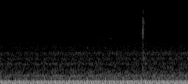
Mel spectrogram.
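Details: Ford OBS truck after installing hood-to-fender shims to fix creaking and popping (suspension, tie rods, wheel bearings already done): steady low engine and road rumble with no creaks or pops from the front end; the body is now quiet.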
